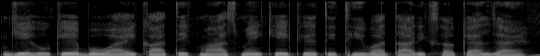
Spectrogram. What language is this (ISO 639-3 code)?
mai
